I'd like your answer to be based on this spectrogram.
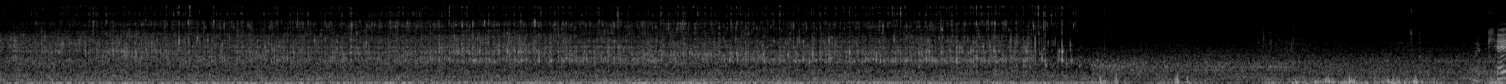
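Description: Water is poured steadily into a container for soaking seeds, a continuous gushing fill for about ten seconds before it stops abruptly, followed by quieter handling noises.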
